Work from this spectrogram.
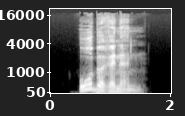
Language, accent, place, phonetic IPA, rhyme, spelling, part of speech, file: German, Germany, Berlin, [ˈoːbəʁɪnən], -oːbəʁɪnən, Oberinnen, noun, De-Oberinnen.ogg
- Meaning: plural of Oberin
